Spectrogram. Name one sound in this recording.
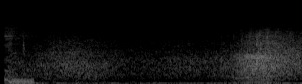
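Sea waves crash and roar.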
